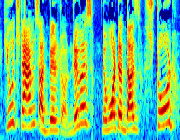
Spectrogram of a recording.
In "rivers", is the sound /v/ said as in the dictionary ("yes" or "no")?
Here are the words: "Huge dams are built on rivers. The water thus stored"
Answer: yes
